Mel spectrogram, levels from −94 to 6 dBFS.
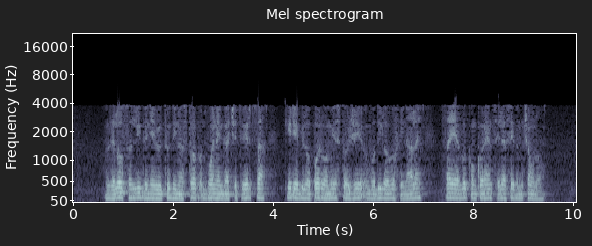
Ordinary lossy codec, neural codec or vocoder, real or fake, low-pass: AAC, 16 kbps; vocoder, 48 kHz, 128 mel bands, Vocos; fake; 19.8 kHz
